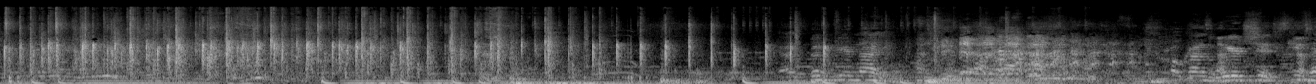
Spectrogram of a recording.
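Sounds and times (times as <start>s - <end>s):
crowd clapping for a comedian: 0.0s - 8.4s
speech: 8.5s - 10.7s, 11.9s - 13.1s
laughter: 9.1s - 13.1s.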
